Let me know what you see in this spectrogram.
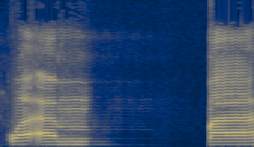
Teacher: Wa amma di sini ada mim tasdid. Mim tasdid itu mesti dibaca lama, ditahan lama.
